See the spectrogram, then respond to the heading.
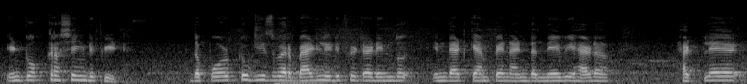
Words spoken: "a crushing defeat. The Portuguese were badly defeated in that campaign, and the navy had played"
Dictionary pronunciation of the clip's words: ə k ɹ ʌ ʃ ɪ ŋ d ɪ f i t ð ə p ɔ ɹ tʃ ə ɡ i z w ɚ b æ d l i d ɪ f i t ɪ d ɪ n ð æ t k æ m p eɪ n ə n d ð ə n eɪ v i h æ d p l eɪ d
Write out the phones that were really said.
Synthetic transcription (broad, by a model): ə k ɹ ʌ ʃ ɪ ŋ d ɪ f i t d ə p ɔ ɹ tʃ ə ɡ i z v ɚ b æ d l i d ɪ f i t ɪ d ɪ n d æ t k æ m p eɪ n ə n d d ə n eɪ v i h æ d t l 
